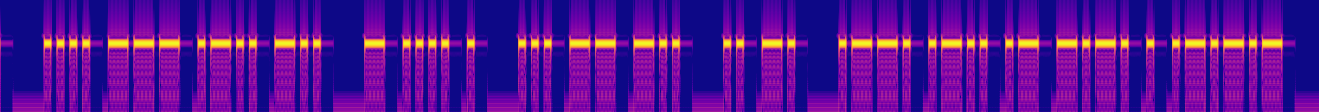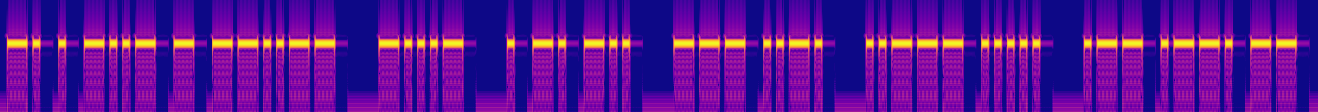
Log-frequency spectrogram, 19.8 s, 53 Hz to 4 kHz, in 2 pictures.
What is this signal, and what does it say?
Morse code, heard as a keyed tone, about 25 wpm, 750 Hz. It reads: HOLD THE SMD IN PLACE. NEXT, <BT> END OF 25 WPM
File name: Archive / 25 WPM / 25WPM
